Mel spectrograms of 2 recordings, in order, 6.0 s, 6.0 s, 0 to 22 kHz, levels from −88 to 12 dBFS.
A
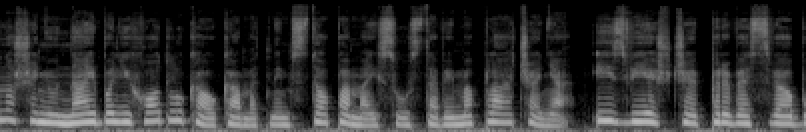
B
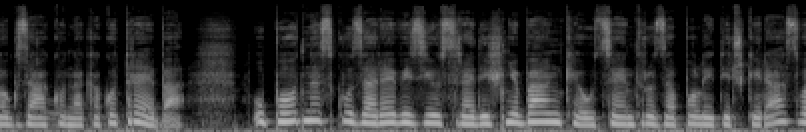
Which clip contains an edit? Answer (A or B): B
